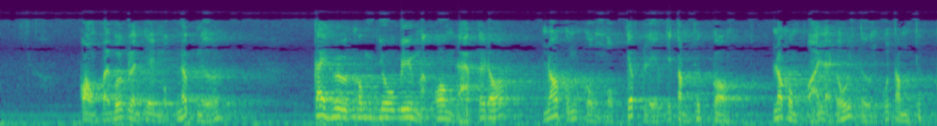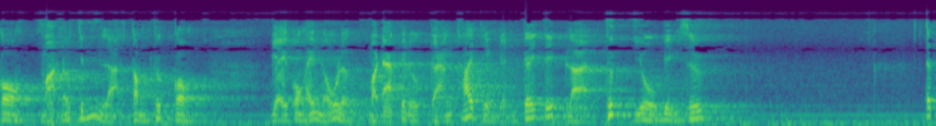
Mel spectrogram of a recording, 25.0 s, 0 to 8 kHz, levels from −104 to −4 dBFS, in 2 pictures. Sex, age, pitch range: male, 60-79, 90-130 Hz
